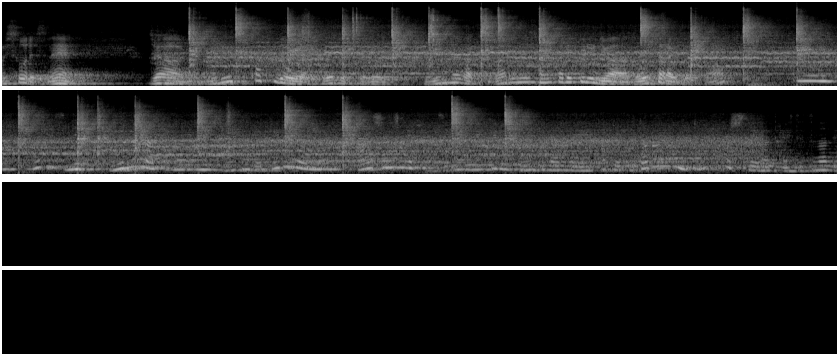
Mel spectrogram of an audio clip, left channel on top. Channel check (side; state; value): right; silent; digital silence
